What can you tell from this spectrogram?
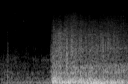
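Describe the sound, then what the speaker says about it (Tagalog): A sudden loud booming explosion in the video game Dead by Daylight, cutting in after a quiet moment and sustaining as a heavy rumbling blast. "Grabe, may sumabog agad doon."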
